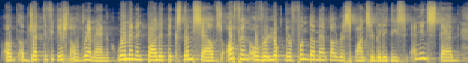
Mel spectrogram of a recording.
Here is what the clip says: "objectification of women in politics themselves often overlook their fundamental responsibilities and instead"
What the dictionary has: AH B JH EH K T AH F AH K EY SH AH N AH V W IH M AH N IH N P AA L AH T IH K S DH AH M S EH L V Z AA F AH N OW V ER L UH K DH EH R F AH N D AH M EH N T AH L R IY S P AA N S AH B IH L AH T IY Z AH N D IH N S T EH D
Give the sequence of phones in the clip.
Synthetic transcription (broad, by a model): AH B JH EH K T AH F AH K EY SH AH N AH V W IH M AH N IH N P AA L AH T IH K S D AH M S EH L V S AA F AH N OW V ER L UH K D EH R F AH N D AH M EH N T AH L R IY S P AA N S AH B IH L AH T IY S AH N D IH N S T EH D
